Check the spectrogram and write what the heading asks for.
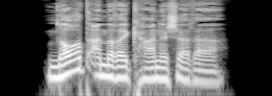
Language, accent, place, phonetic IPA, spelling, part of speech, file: German, Germany, Berlin, [ˈnɔʁtʔameʁiˌkaːnɪʃəʁɐ], nordamerikanischerer, adjective, De-nordamerikanischerer.ogg
- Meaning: inflection of nordamerikanisch: 1. strong/mixed nominative masculine singular comparative degree 2. strong genitive/dative feminine singular comparative degree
